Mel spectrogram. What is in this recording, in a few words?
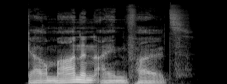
"Germaneneinfalls", German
